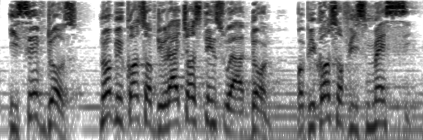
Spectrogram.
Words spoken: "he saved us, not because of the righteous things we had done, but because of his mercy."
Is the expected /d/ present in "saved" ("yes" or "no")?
yes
